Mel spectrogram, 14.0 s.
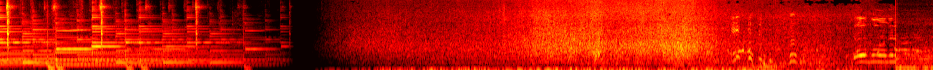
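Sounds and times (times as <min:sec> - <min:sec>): surf rushing: 0:05.0 - 0:13.3
wind on microphone: 0:07.8 - 0:13.4.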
